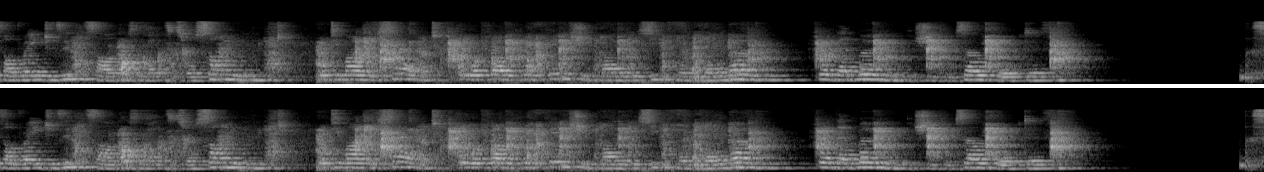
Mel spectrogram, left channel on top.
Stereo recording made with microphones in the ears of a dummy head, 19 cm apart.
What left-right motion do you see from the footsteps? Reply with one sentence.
You can hear the footsteps move from left to right and back again.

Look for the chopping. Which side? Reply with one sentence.
You can hear the chopping on the left.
